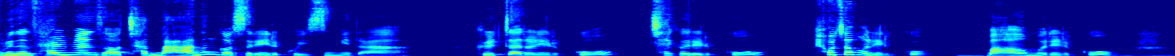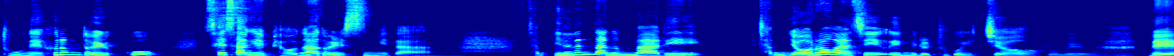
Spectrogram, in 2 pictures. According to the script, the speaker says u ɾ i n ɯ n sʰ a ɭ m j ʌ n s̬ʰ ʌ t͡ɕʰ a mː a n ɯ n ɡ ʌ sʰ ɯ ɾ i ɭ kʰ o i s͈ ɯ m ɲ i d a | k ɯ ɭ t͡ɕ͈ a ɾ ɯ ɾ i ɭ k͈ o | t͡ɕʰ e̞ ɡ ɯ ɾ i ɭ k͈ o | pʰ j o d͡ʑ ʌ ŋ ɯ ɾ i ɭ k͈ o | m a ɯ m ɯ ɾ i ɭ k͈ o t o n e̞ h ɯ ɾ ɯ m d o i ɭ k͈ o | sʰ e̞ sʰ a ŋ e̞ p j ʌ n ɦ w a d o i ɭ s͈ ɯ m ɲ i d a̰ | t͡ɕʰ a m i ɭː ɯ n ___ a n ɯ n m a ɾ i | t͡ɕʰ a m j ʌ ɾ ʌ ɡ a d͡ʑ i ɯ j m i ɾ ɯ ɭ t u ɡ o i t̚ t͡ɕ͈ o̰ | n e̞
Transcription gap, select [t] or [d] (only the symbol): d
